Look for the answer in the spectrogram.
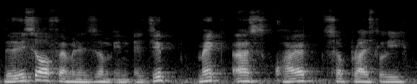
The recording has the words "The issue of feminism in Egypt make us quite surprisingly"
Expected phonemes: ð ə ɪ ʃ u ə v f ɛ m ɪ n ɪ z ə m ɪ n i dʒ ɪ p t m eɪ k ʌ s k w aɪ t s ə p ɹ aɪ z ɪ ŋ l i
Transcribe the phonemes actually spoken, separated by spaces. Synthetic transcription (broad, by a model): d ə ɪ s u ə f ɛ m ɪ n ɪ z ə m ɪ n i dʒ ɪ p t m eɪ k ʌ s k w aɪ t s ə p ɹ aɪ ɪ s l i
